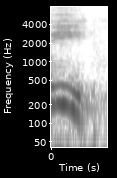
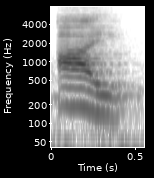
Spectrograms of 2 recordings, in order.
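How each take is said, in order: First: I as a plain "ee"; short Portuguese I. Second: I as the glide "eye"; long English I. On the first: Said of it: "eles não pronunciam como". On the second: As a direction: open the I out into "ai". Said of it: "eles pronunciam como". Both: Shown as a demonstration.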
